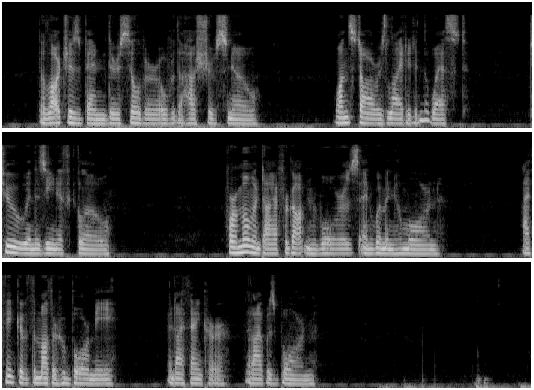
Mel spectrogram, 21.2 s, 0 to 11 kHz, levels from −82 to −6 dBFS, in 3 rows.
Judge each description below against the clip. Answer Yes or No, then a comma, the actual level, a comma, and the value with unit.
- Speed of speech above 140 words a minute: No, slow, 135 wpm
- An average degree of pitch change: No, narrow, 1.7 semitones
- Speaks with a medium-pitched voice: No, low, 125 Hz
